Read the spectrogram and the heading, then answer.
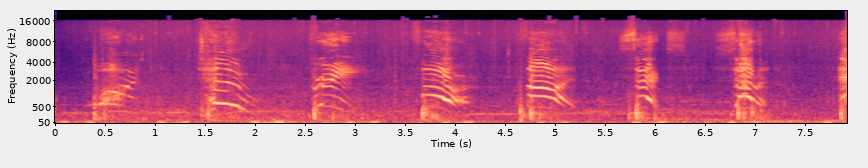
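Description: A team paddling a boat hard for two minutes straight at the end of a practice, with rhythmic splashing strokes about once a second, each stroke punctuated by a loud, close shouted call over steady water noise.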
